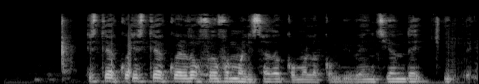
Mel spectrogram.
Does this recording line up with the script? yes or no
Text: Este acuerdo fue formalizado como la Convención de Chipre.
yes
